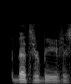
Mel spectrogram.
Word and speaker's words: Beterbiev: Beterbiev, excuse me. I started pronouncing it wrong, heard it pronounced correctly, and I'm trying to correct myself now as I go.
